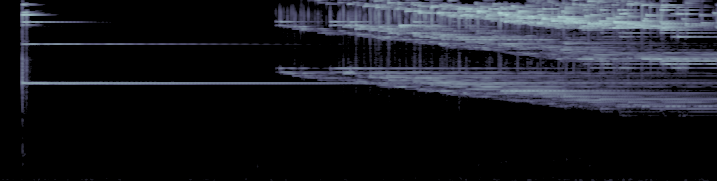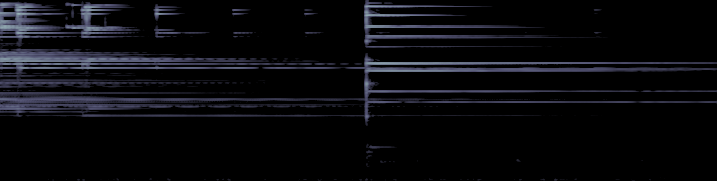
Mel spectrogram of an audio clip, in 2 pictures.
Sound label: bar chimes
